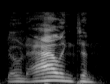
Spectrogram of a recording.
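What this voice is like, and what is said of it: Put-on Australian accent. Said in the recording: “Pretty good Australian accent there. Better than I could do”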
